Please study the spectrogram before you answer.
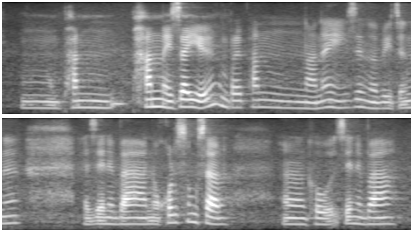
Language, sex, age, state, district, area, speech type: Bodo, female, 30-45, Assam, Kokrajhar, rural, spontaneous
